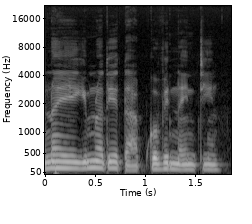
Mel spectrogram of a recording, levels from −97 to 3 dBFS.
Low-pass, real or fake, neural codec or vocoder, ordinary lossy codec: none; real; none; none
